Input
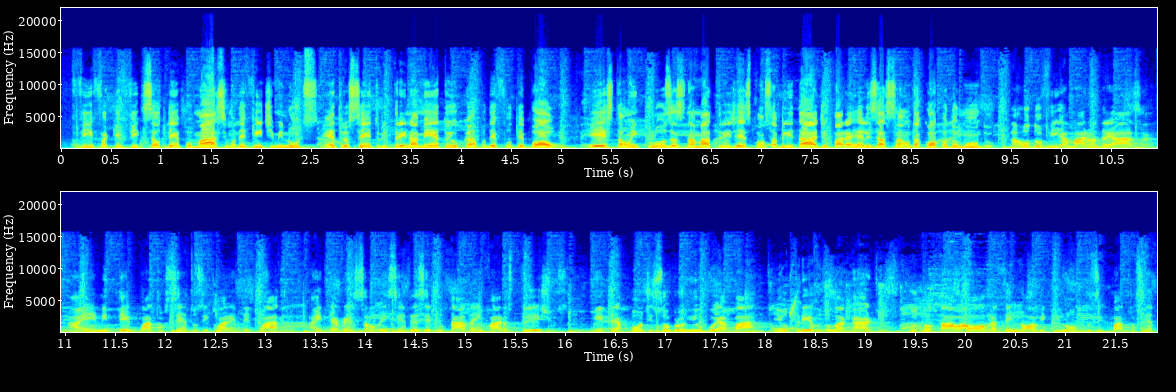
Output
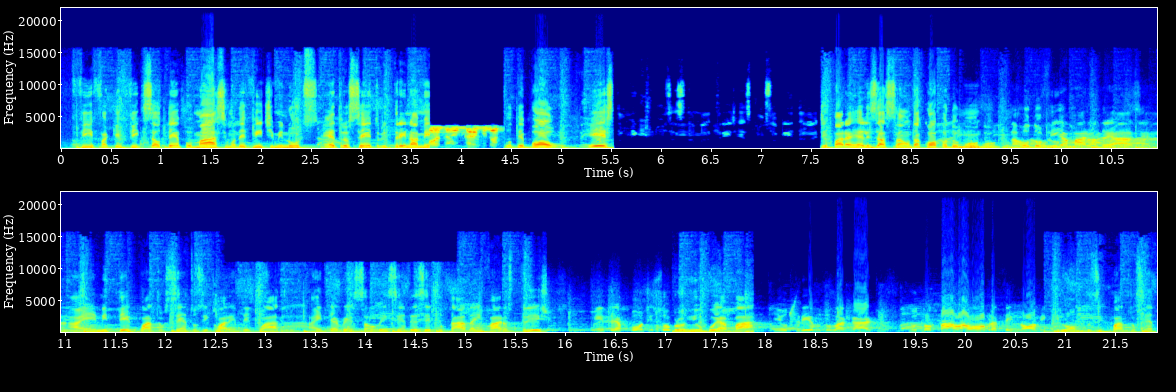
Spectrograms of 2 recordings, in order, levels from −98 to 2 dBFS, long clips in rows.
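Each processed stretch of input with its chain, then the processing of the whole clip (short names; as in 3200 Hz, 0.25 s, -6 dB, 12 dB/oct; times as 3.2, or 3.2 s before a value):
3.69–4.44 doubler 15 ms -3 dB + inverted band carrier 3300 Hz
5.53–7.61 spectral contrast raised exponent 2.1 + compressor 3:1, threshold -30 dBFS + rippled Chebyshev high-pass 2200 Hz, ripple 3 dB
8.89–11.02 high shelf 4400 Hz -11 dB + echo with dull and thin repeats by turns 0.175 s, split 1300 Hz, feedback 58%, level -6.5 dB
12.6–14.93 dynamic EQ 1600 Hz, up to -6 dB, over -45 dBFS, Q 1.1 + brick-wall FIR low-pass 11000 Hz
15.82–17.08 CVSD 64 kbps + elliptic high-pass 330 Hz, stop band 80 dB + air absorption 150 m
17.89–20.8 BPF 580–2100 Hz + overloaded stage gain 28 dB
whole clip: dry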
